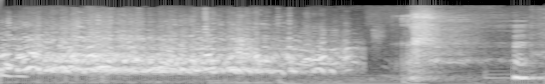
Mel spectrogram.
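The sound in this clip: A turkey gobbles loudly in a fast, warbling rattle that lasts nearly two seconds, followed by a few shorter, fainter calls.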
